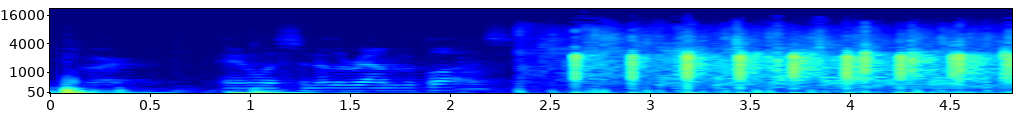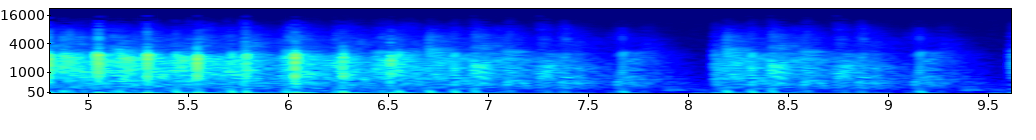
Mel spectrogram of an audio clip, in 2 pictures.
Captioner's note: applause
